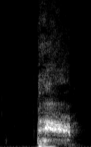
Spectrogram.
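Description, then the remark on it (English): A single short slurping sip of water, a breathy, hissing burst lasting under half a second, with quiet stillness before and after and no talking. “Sip of water, folks.”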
